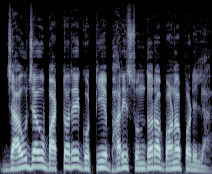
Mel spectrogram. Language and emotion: Odia, neutral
